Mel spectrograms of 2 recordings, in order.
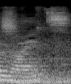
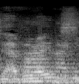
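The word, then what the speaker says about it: tsavorites: Zabarites. Yeah, you spell it T-S-A-V-O-R-I-T-E-S. Zabarites?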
